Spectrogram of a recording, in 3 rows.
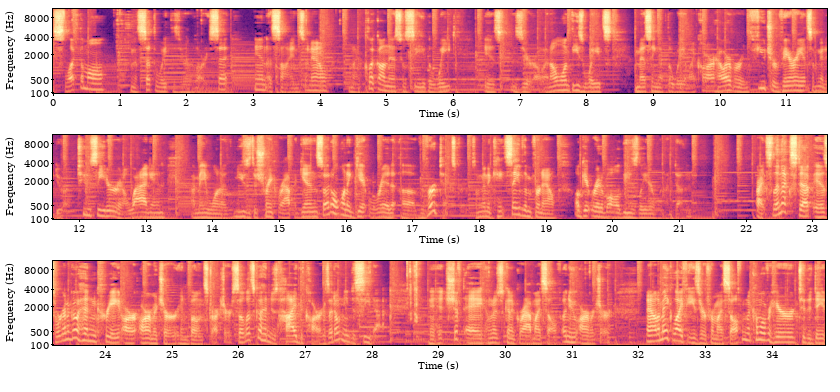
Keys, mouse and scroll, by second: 7.3-9.4 scroll up 1, 9.4-9.8 scroll down 1, 9.8 click, 22.4-23.9 scroll up 1, 27.0-29.8 drag, 29.8 shift+a.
